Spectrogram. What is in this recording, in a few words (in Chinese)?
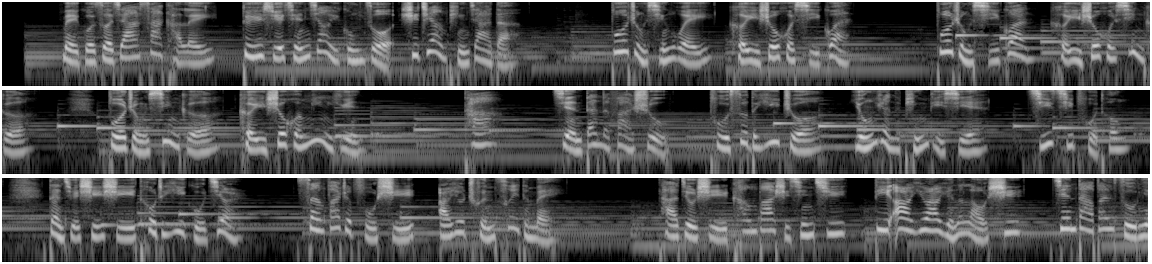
女 专题 亲切 人物介绍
